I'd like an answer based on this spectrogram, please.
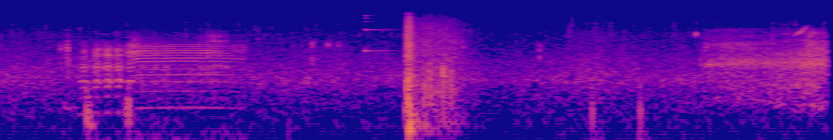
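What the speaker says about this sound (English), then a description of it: "Now we have a sheep farm" A few short bleats from a sheep in Minecraft near the start, followed by a sharp thud and soft rain-like patter in a quiet setting.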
